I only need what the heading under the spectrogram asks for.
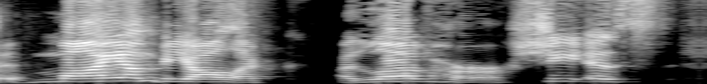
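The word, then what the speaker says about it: Mayim Bialik: Say her name right, because nobody can pronounce it. Maya Bialik.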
